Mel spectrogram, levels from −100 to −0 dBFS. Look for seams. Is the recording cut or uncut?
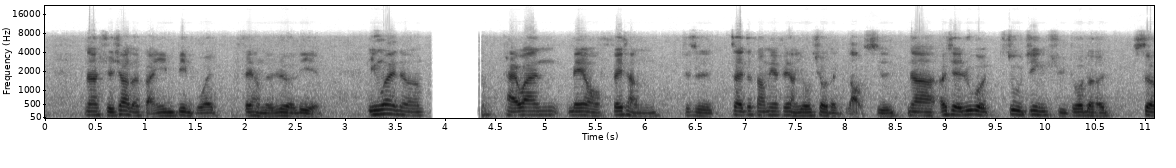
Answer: cut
